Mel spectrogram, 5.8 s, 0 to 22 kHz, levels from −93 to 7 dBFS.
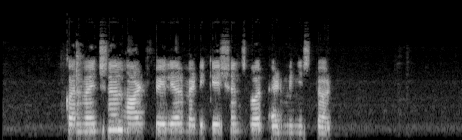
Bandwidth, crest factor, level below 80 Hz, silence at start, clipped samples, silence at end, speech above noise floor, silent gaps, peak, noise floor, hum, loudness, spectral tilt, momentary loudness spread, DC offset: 8 kHz; 18 dB; -58 dBFS; 0.8 s; under 0.1%; 1.65 s; 46 dB; none; 0 dBFS; -61 dBFS; none; -15 LUFS; -4.5 dB/octave; 7 LU; under 0.1%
